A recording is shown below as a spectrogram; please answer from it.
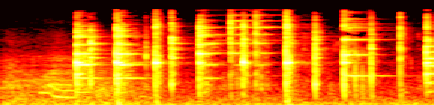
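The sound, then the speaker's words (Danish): Rusty metal pipes are struck against each other outside a farm among scattered junk. Many sharp, bright ringing clinks come in quick, uneven succession, each decaying briefly before the next. “Hun bøjer sig ned og fisker et par rustne rør op og begynder at slå på dem.”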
